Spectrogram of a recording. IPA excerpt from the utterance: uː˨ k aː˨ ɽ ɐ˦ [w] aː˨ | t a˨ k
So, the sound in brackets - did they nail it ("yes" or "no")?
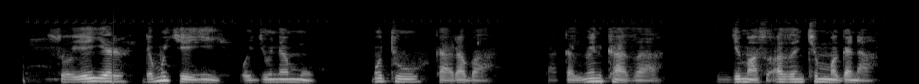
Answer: no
